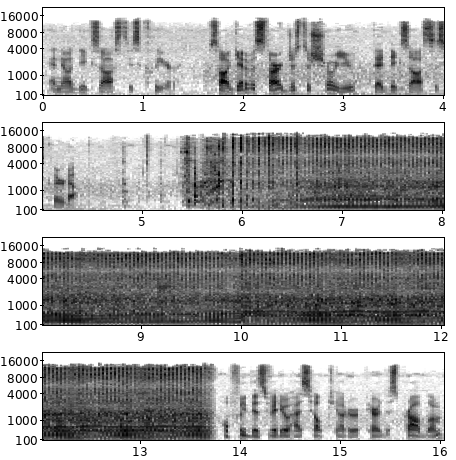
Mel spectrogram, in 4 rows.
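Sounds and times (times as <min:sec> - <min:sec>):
lawn mower engine: 0:04.8 - 0:13.8.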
